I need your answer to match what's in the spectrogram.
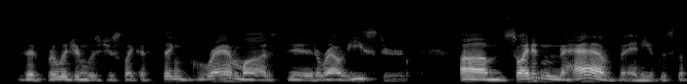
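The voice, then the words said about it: Thick Bulgarian accent. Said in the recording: “I was born in Bulgaria, which is why I have this weird name and this thick accent.”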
